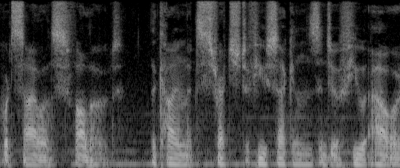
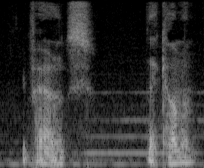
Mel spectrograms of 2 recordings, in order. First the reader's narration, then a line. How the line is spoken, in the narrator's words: he asked in a calm, low voice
